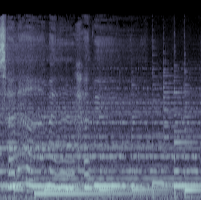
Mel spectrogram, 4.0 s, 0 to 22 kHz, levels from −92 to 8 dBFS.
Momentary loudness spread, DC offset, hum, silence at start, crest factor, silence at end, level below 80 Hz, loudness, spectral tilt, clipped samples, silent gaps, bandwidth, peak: 8 LU; under 0.1%; none; 0 s; 18 dB; 0 s; -44 dBFS; -22 LUFS; -4.5 dB/octave; under 0.1%; none; 16 kHz; -2 dBFS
